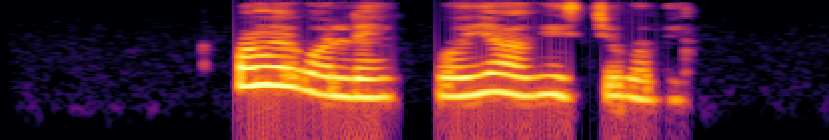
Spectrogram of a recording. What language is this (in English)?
Kalenjin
